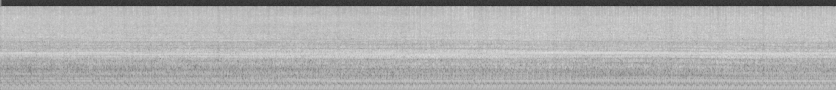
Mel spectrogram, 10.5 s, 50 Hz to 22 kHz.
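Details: Mitsubishi Evo 8 4G63T with front-facing turbo kit, first start after owner's engine rebuild (pistons, crank, timing); high idle, throttle body adjusted; idle even and settled throughout, no surging, whistling or knocking: normal idle.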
